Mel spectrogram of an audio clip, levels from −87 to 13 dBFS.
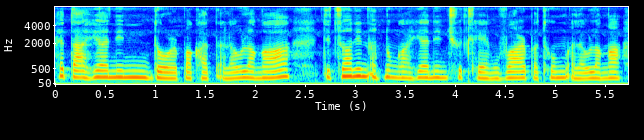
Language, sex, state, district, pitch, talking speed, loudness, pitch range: Mizo, female, Mizoram, Aizawl, 195 Hz, 200 wpm, -17 LUFS, 185-210 Hz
